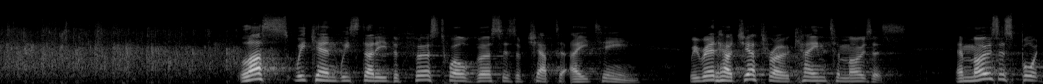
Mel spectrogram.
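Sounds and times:
audience applause: 0.0s - 2.5s
speech: 2.4s - 10.4s.

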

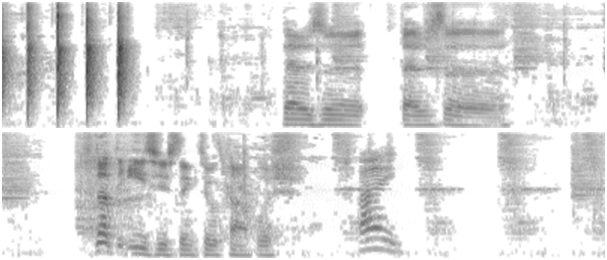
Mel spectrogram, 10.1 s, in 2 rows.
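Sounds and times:
generic applause sound effect: 0.0s - 1.2s
speech: 2.4s - 4.6s, 5.8s - 9.3s.

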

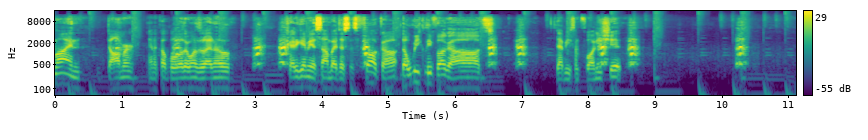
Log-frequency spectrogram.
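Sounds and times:
speech: 0.0s - 2.8s, 3.6s - 6.7s, 7.6s - 8.6s
dog barking: 3.0s - 3.7s, 4.6s - 4.9s, 6.5s - 7.2s, 8.2s - 8.8s, 10.2s - 10.5s.

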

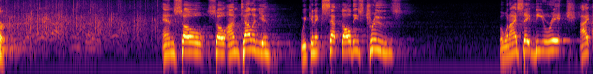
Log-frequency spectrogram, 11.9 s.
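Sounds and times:
audience clapping hands: 0.0s - 3.4s
speech: 3.3s - 8.1s, 10.0s - 11.8s.

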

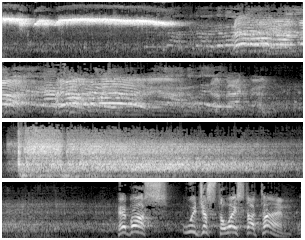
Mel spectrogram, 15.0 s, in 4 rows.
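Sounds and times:
high warning whistle: 0.0s - 2.4s
people shouting: 2.8s - 5.6s
dynamite blast blowing apart a log pile: 7.6s - 12.7s
speech: 12.8s - 15.0s.

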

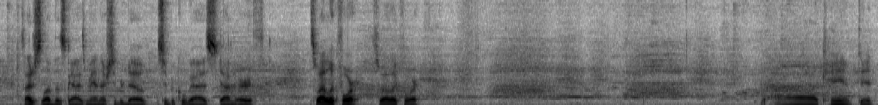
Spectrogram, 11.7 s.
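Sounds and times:
speech: 0.3s - 5.8s, 11.1s - 11.7s
arena crowd cheering and screaming: 2.9s - 11.7s.

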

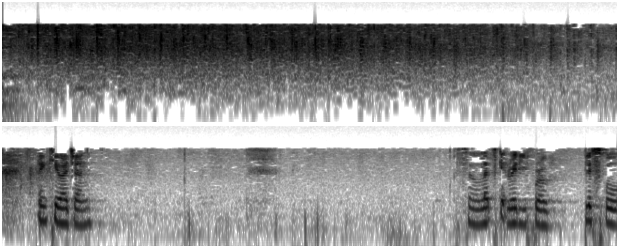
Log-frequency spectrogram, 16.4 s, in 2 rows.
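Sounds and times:
warm round of applause: 0.0s - 8.8s
speech: 8.7s - 9.5s, 14.4s - 16.3s.

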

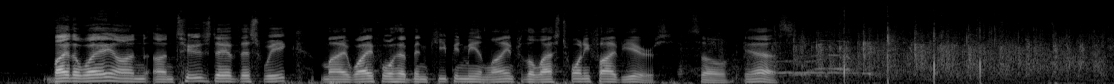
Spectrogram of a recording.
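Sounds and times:
speech: 0.5s - 8.2s
audience applause: 7.6s - 11.1s.

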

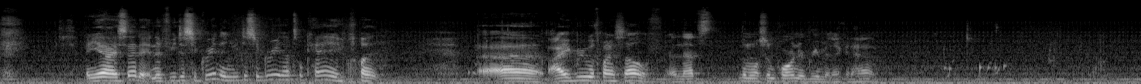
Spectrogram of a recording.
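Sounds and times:
steady low hum: 0.6s - 11.4s
speech: 0.8s - 4.0s, 4.8s - 8.9s
person drinking water: 9.4s - 11.2s.

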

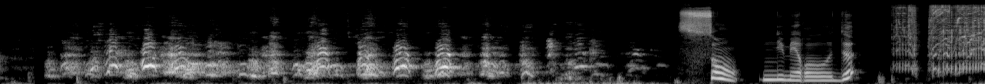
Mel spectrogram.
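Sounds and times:
dogs barking at bay: 0.3s - 6.7s
speech: 7.7s - 8.6s.

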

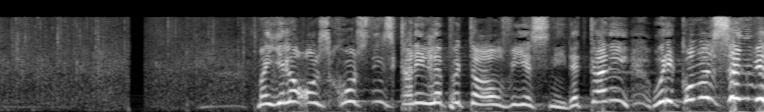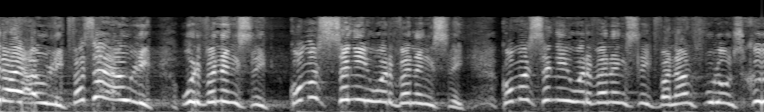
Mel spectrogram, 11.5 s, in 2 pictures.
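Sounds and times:
audience hand clapping: 0.0s - 2.4s
speech: 2.0s - 11.4s.

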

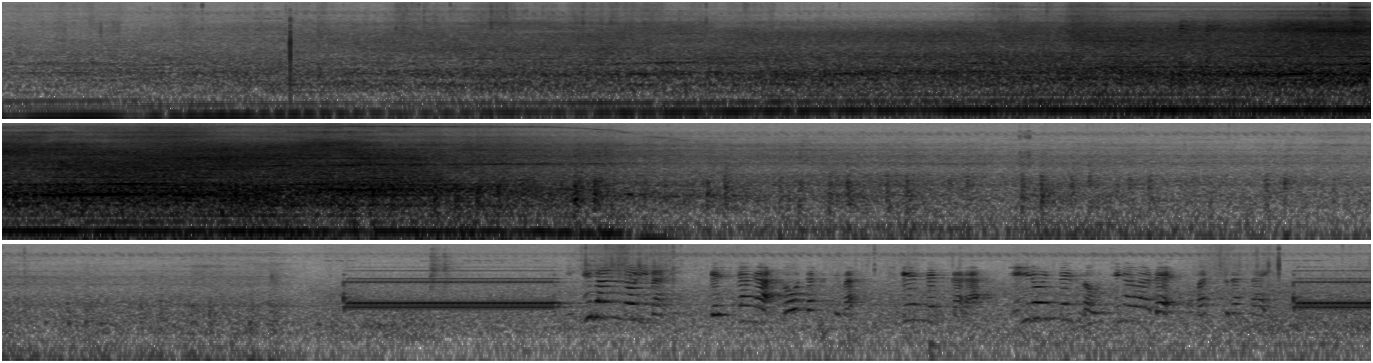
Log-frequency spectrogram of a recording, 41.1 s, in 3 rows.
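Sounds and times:
train rumbling past on the Karatsu and Nagasaki Main Line: 0.0s - 41.0s
person speaking: 33.0s - 40.2s
station chime: 40.3s - 41.0s.

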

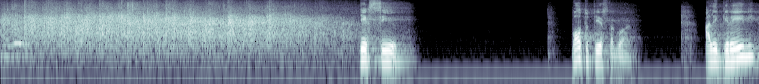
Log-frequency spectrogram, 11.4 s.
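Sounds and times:
audience applause: 0.0s - 5.5s
speech: 5.4s - 6.1s, 8.6s - 9.6s, 10.6s - 11.3s.

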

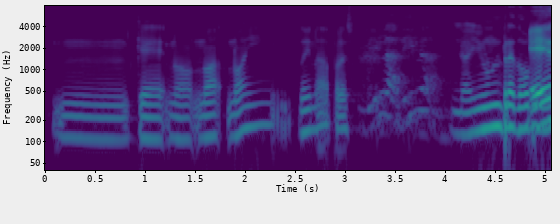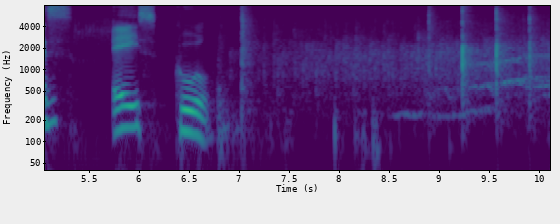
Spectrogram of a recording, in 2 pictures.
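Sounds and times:
speech: 0.1s - 7.0s
audience clapping: 6.8s - 10.1s.

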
